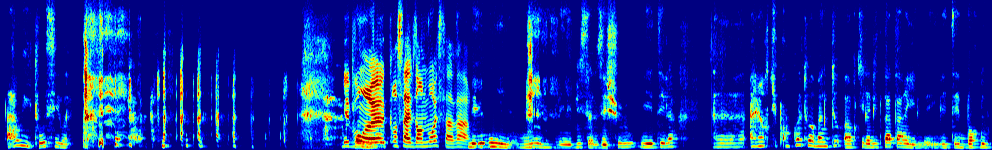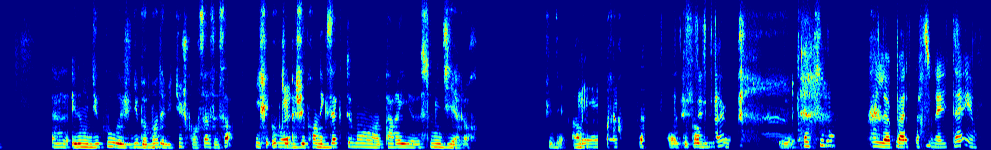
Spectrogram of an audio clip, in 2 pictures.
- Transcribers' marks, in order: laugh; laugh; tapping; chuckle; static; distorted speech; chuckle; laugh; put-on voice: "personnalité"; stressed: "personnalité"; chuckle; unintelligible speech
- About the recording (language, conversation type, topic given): French, unstructured, Quelle est votre relation avec les réseaux sociaux ?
